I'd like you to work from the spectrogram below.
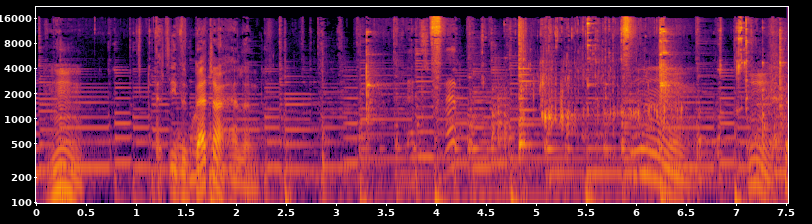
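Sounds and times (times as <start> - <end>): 
speech: 0.1 - 0.6, 1.2 - 2.3, 5.5 - 7.5
soft clinks of glassware: 3.3 - 3.7, 4.4 - 7.5
yellow drink poured into a glass for tasting: 4.4 - 6.6.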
